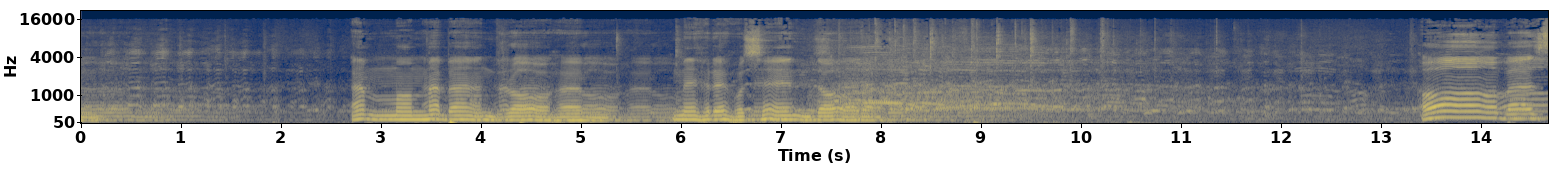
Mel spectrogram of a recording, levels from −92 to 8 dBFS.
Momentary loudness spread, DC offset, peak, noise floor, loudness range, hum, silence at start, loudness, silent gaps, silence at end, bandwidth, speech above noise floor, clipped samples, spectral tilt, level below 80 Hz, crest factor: 21 LU; under 0.1%; 0 dBFS; -39 dBFS; 11 LU; none; 0 s; -16 LUFS; none; 0 s; 17 kHz; 24 dB; under 0.1%; -5 dB/octave; -36 dBFS; 16 dB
